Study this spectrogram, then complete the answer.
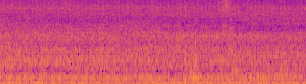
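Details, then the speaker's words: Vauxhall Corsa bought at auction, first start after checking for oil gunk: smooth, even low idle with steady hum, no ticking, knocking or stumbling; engine idling normally. "and as you can hear the engine sounds good which is absolutely great"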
